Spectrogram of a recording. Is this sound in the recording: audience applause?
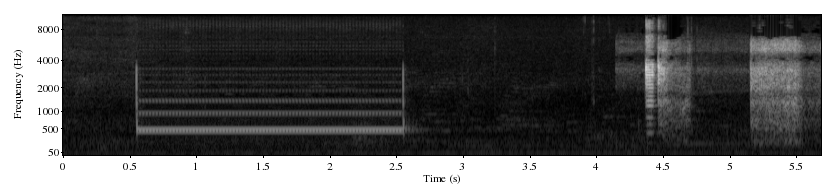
no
